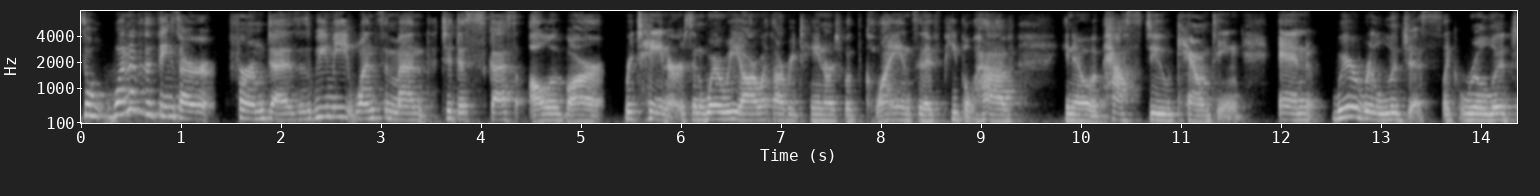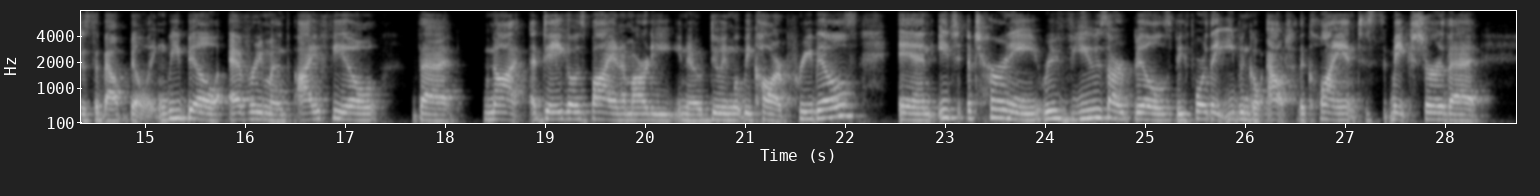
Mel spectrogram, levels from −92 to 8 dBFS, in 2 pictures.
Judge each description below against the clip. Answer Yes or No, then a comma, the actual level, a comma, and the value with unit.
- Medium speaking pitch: Yes, medium, 175 Hz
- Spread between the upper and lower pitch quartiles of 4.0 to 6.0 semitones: No, average, 3.2 semitones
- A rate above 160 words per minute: Yes, average, 185 wpm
